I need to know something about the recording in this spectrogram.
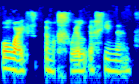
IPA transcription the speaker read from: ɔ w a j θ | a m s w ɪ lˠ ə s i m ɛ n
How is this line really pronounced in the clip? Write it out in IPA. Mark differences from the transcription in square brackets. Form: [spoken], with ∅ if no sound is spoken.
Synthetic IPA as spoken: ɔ w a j θ | [ə] m [χ] w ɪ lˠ ə [χ] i [n] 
